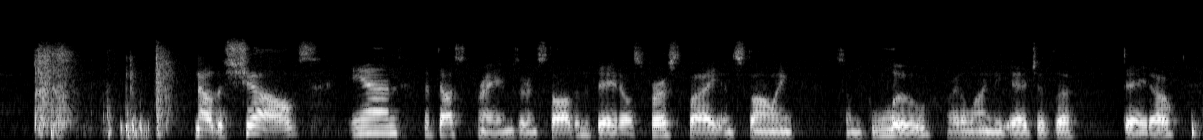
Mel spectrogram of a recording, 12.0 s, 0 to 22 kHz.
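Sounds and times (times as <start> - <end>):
short rush of noise: 0.4 - 0.8.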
